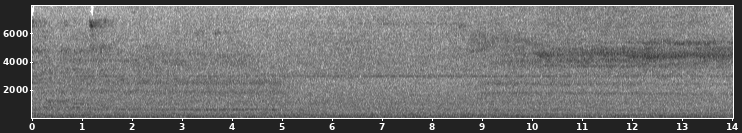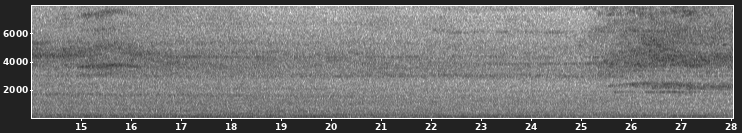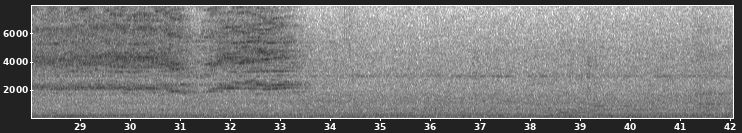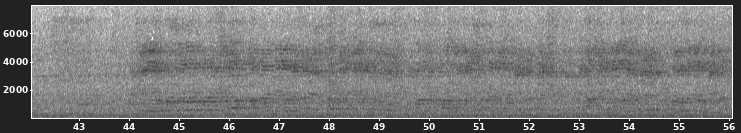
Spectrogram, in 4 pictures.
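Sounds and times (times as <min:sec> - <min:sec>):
high-pitched wheel squeal: 0:08.8 - 0:17.2, 0:25.1 - 0:33.5.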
